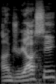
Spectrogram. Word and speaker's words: Andreassi: Andreassi.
